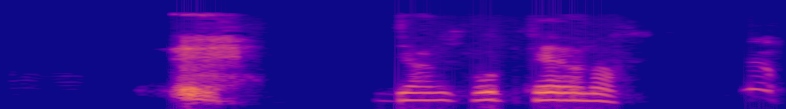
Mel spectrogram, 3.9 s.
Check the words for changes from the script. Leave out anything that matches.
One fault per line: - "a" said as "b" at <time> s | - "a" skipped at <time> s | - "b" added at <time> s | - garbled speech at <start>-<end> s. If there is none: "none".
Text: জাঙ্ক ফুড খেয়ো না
none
